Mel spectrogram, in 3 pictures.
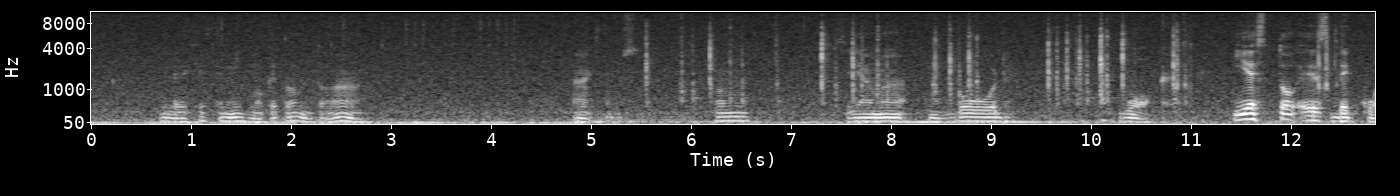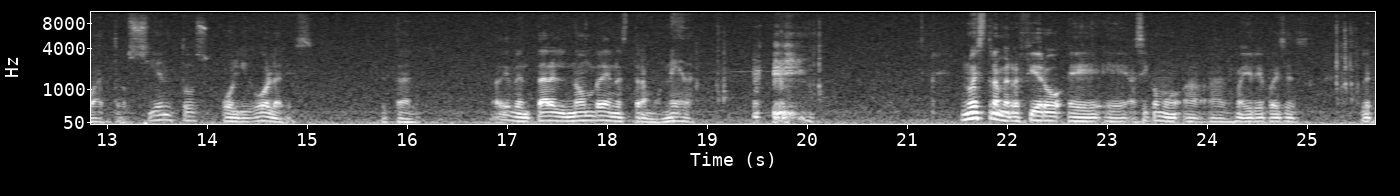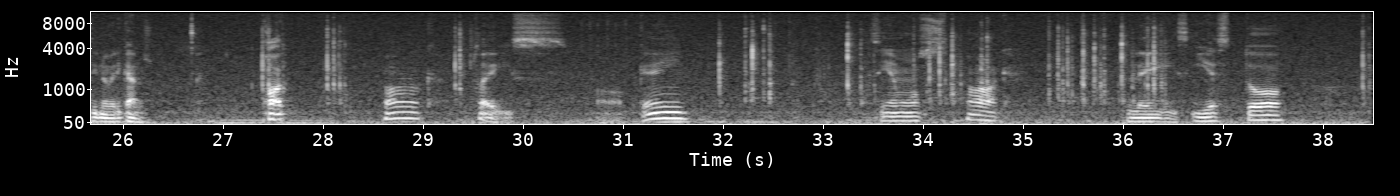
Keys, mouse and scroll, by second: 0.2-0.6 scroll down 2, 1.2 click, 2.4 click, 2.9 click, 3.6 click, 5.9 ctrl+Home, 6.4 ctrl+shift+End, 7.4-10.6 typing, 11.2 alt+Tab, 12.6 alt+Tab, 15.8 click, 17.7 click, 19.1 Delete, 19.7 KP_4, 20.1 KP_0, 22.8 click, 24.1-25.2 middle drag, 25.6 alt+Tab, 27.7 alt+Tab, 29.6 alt+Tab, 30.6 click, 32.2 ctrl+Home, 32.4 ctrl+shift+End, 33.7-36.2 typing, 36.5 alt+Tab.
